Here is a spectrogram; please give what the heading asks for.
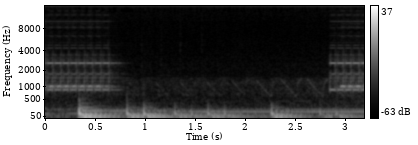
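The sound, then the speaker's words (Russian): A telephone rings on a table in short electronic bursts at the start and again at the end, with low thumps in between. “На столе звонит телефон.”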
